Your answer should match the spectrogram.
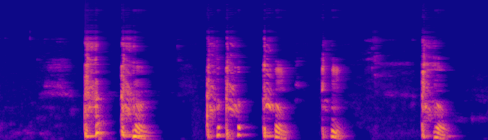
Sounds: Cough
